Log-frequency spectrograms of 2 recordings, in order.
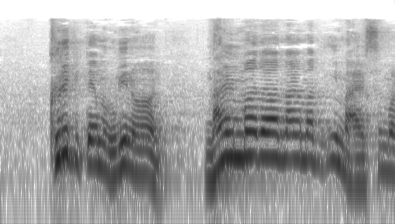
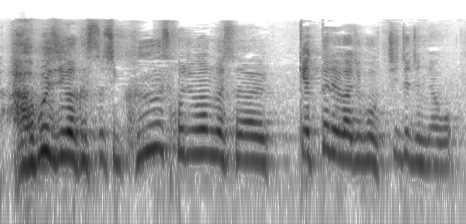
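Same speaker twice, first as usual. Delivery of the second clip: raised, higher-pitched mock telling-off; angry scolding; 6 semitones higher than usual. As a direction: act out an eldest brother scolding his juniors. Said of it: "막 뭐라 하는 거예요".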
